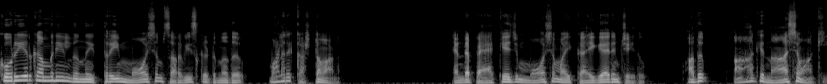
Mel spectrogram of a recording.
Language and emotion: Malayalam, disgusted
